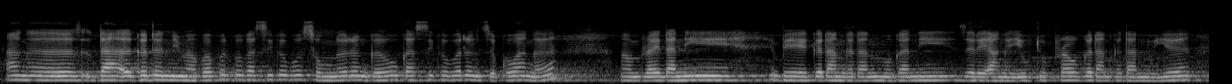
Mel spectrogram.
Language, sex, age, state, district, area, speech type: Bodo, female, 45-60, Assam, Chirang, rural, spontaneous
